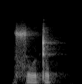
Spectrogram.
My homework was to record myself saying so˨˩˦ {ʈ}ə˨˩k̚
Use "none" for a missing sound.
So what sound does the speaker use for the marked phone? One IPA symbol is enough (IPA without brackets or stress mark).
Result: ʈ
